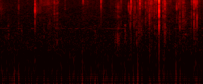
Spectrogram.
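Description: Faint crinkling and rustling of the clear plastic wrapping on a homemade transformer as it is turned in the hands, with a few light clicks.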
